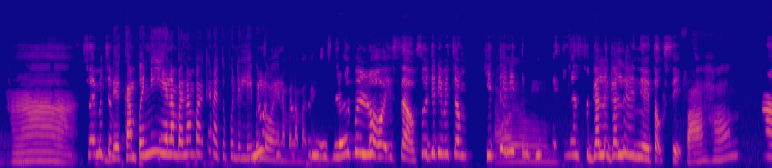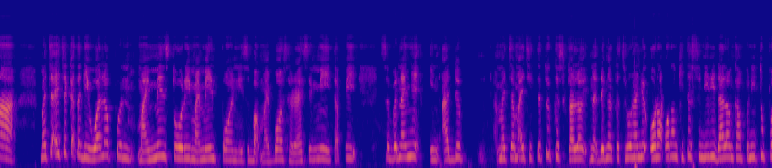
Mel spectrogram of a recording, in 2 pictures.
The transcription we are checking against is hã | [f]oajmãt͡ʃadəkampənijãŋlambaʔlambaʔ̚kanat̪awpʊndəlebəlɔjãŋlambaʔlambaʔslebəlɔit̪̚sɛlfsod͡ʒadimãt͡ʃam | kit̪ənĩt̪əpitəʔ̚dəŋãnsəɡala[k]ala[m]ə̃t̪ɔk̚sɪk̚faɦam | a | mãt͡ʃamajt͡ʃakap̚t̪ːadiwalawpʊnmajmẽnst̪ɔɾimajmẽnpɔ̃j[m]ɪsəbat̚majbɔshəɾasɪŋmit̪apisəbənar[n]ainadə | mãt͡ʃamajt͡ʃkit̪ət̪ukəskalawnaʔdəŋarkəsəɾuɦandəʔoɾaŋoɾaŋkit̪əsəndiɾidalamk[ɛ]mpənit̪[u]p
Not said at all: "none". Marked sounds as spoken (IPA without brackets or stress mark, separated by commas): s, ɡ, ɲ, n, ɲ, a, u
